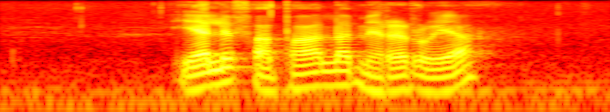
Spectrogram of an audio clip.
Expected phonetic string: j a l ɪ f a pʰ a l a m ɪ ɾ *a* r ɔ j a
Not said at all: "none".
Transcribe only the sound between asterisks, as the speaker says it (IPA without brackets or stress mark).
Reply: ɛ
